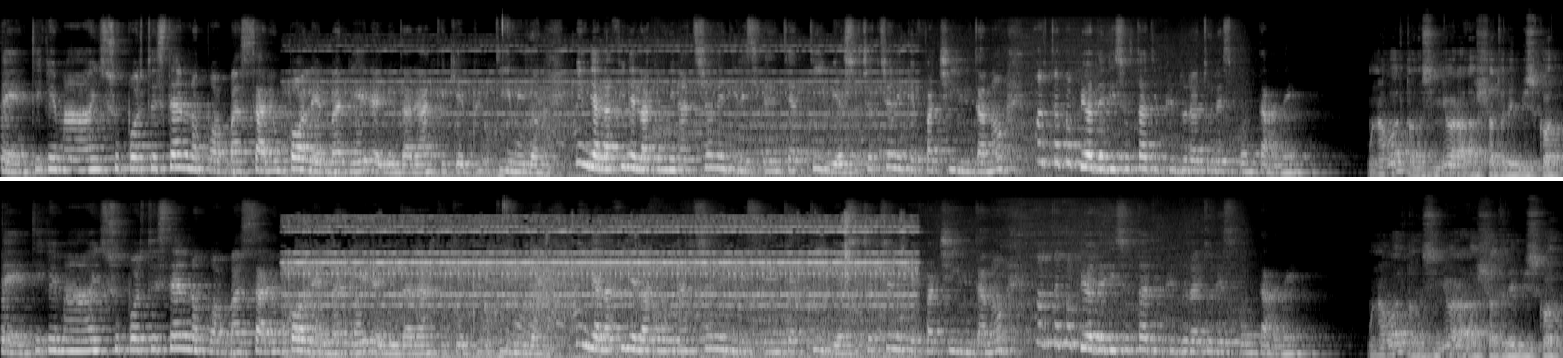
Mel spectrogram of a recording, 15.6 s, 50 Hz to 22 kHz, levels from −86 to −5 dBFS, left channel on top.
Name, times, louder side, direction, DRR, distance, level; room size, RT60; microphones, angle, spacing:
voice 1, 0.0-13.0, left 2 dB, 35° left, 0 dB, 2.2 m, -28 dB
sound 1, 2.8-9.2, right 10 dB, 75° right, 0.4 m, -32 dB
voice 2, 5.0-5.5 13.7-15.6, left 1 dB, 55° left, 2 dB, 4.0 m, -34 dB
sound 2, 6.5-12.5, equal, 20° right, 3.4 m, -45 dB
9.1 x 8.4 x 7.7 m, 1.0 s
head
